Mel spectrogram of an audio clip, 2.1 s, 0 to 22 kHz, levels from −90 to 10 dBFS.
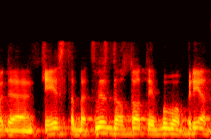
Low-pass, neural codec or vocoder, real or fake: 7.2 kHz; none; real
